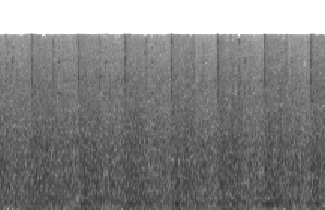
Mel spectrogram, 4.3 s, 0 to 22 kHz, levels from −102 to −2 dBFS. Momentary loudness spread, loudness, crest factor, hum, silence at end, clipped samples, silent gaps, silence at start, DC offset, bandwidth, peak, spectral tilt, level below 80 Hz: 2 LU; -22 LUFS; 16 dB; none; 0 s; under 0.1%; none; 0 s; under 0.1%; 11.5 kHz; -8 dBFS; -3 dB/octave; -38 dBFS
